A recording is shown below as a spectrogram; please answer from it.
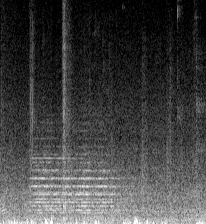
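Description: Street ambience with scattered low thuds and a steady horn tone held for about two seconds, starting about half a second in.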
